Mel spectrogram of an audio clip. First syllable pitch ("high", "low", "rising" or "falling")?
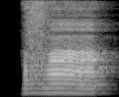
low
